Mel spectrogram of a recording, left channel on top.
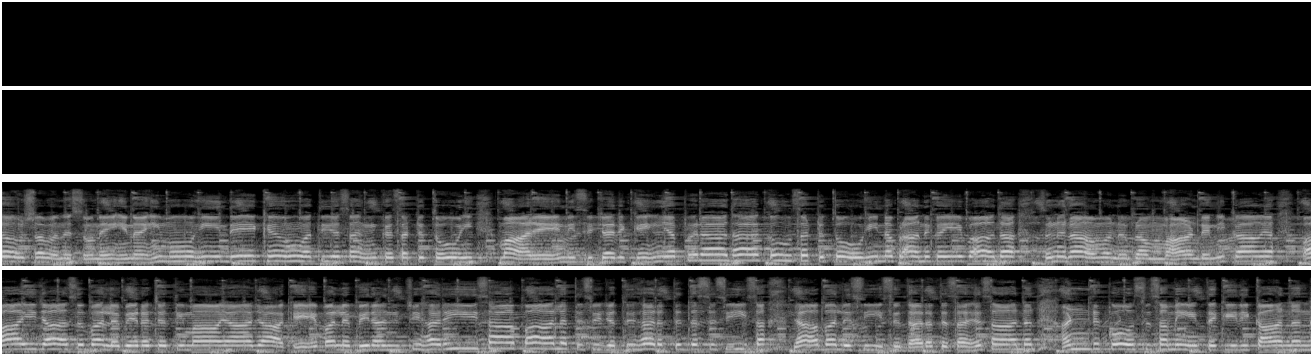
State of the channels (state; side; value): silent; left; digital silence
